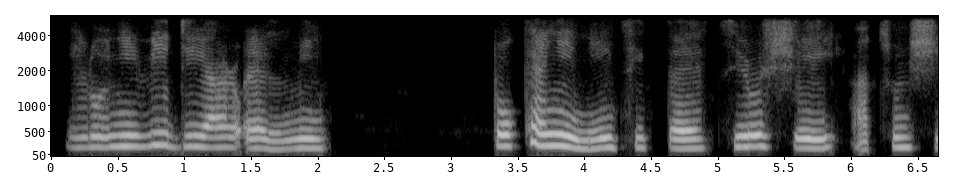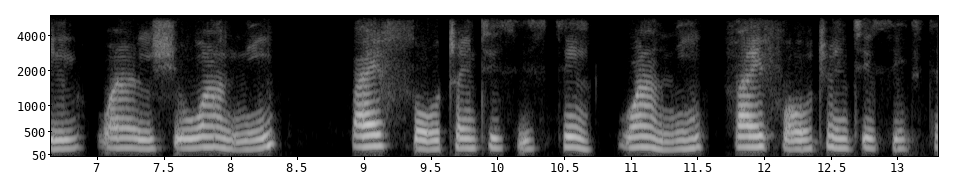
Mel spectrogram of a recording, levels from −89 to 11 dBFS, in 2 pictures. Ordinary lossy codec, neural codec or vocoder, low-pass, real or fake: Opus, 16 kbps; codec, 16 kHz in and 24 kHz out, 1.1 kbps, FireRedTTS-2 codec; 5.4 kHz; fake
